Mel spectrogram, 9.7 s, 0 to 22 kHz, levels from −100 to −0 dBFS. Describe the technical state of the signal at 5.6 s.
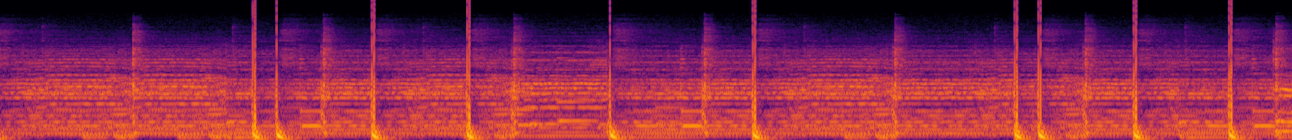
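At 5.65 s there is a single integer overflow. A peak ran about 2 dB past the integer limit and wrapped to the opposite sign, giving a violent, sharp crack.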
